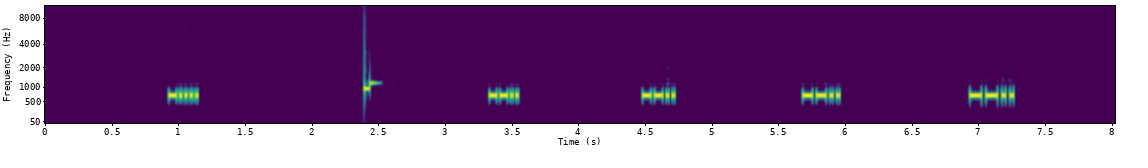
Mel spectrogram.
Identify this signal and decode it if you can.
Morse code, heard as a keyed tone, about 53 wpm, spaced as for 9 wpm, 700 Hz. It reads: 6 ZZZZ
